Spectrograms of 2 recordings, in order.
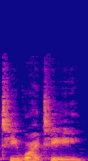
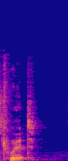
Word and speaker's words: TWiT: JAWS and other screen readers might pronounce it T-Y-T because the T's are capitalized, but it's really pronounced TWiT.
